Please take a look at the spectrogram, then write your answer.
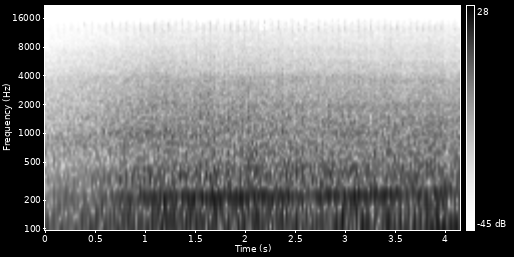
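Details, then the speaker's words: BMW E34 M5 with S38 engine (mechanical lifters) at 335,000 miles: smooth, even idle with steady low hum, no ticking or valve clatter; runs decent, likely had valve adjustments done; normal idle. "I'll be honest this car actually runs kind of decent it sounds good this does not sound like a 335,000 mi engine I thought this thing would be clattering"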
